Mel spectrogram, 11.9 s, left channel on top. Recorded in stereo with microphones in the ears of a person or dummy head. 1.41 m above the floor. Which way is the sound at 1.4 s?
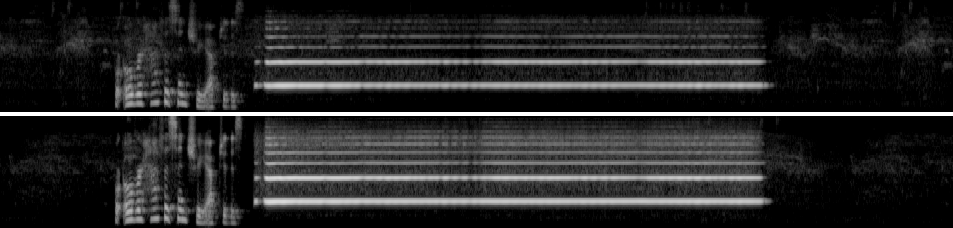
15° right (ahead or behind).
